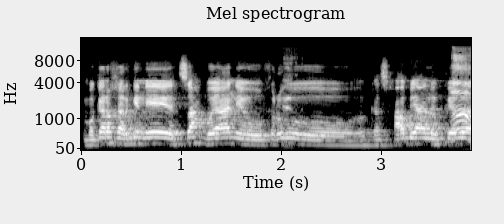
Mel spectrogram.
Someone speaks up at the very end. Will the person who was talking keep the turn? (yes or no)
no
